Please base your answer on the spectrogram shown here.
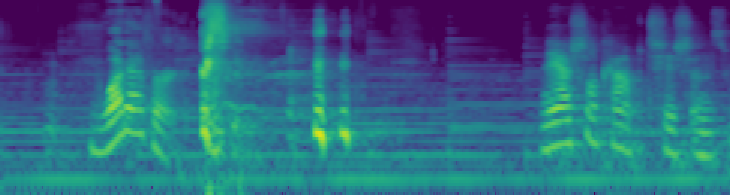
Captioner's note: both laugh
